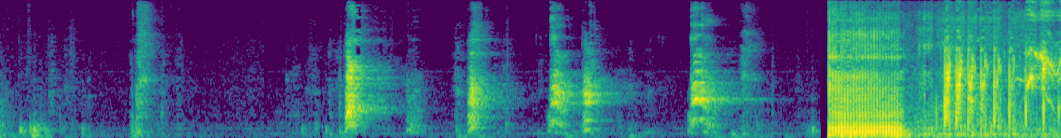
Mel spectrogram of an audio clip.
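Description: A dog barking in a series of short, separate barks about a second apart. Near the end a sudden loud rush of noise cuts in.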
